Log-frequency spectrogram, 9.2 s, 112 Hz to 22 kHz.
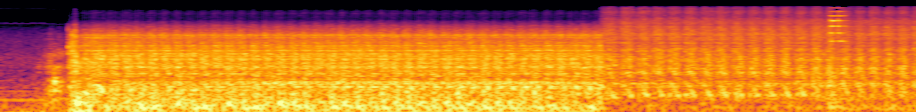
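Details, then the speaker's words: Jeep XJ 2.5 turbo diesel after fitting mechanical injection pump with 11mm plunger: starter churns steadily about four beats a second, engine never fires; crank no-start, fuel problem, owner suspects 12 V stop solenoid on pump. "So I can't get this thing started, and it's definitely a fuel problem, obviously."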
